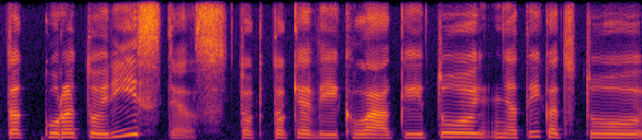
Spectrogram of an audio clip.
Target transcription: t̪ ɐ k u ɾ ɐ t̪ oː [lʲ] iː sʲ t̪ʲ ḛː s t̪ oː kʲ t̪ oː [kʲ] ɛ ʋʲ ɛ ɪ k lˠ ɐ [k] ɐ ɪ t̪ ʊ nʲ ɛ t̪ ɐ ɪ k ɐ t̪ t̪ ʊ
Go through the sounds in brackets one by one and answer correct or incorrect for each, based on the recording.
incorrect, correct, correct

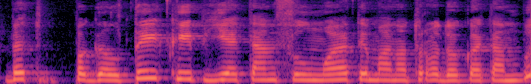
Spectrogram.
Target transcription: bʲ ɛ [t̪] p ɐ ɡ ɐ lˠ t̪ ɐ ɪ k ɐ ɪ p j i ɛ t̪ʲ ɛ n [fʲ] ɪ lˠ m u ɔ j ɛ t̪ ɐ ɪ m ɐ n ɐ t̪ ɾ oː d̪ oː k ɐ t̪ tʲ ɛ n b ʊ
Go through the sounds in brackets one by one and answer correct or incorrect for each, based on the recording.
correct, correct

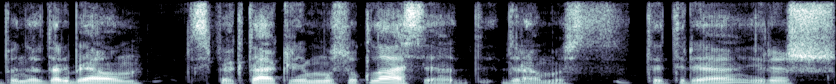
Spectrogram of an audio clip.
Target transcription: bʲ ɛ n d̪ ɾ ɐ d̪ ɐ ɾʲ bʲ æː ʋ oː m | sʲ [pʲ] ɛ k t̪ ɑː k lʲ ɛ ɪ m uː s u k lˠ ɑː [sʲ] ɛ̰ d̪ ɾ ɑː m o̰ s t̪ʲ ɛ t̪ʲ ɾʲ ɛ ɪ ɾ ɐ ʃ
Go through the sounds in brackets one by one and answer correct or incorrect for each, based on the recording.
correct, correct

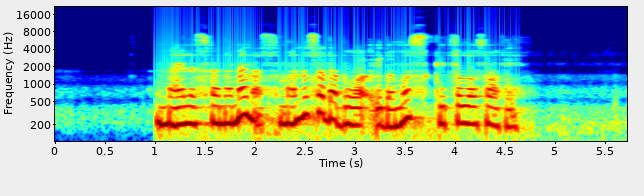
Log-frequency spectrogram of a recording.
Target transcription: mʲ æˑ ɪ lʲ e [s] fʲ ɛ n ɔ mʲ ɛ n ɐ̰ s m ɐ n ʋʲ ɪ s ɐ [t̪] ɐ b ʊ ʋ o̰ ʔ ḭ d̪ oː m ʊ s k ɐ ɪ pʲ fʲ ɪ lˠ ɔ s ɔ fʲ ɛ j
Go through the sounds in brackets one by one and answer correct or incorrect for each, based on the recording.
correct, incorrect

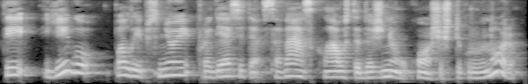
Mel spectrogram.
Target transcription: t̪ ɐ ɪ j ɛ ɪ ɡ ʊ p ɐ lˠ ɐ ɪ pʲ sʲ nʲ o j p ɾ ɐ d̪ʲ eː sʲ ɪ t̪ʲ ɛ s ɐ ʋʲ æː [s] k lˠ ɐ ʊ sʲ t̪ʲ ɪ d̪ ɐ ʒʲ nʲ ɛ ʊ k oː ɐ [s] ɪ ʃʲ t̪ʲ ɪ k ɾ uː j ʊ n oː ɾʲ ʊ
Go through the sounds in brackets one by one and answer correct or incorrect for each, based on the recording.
correct, incorrect

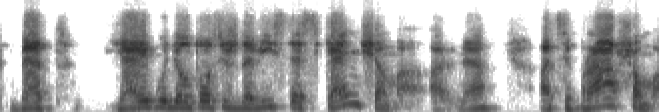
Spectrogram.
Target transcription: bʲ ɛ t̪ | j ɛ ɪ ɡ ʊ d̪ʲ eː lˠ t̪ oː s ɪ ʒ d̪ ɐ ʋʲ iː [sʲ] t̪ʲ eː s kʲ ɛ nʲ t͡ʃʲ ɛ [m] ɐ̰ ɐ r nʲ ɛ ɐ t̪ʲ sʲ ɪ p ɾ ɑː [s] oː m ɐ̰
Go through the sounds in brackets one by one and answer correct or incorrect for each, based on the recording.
correct, correct, incorrect

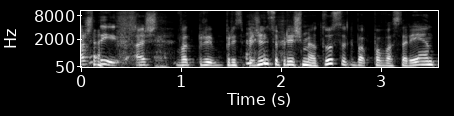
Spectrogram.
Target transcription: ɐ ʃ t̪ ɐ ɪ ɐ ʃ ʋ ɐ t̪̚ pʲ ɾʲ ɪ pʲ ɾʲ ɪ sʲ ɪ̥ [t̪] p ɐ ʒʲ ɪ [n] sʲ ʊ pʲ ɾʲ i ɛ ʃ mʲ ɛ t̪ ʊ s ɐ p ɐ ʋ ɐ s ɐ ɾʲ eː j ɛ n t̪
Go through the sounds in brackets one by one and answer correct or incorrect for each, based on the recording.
incorrect, correct

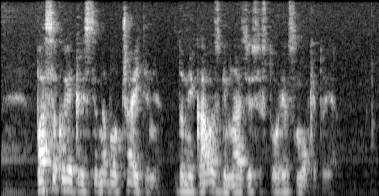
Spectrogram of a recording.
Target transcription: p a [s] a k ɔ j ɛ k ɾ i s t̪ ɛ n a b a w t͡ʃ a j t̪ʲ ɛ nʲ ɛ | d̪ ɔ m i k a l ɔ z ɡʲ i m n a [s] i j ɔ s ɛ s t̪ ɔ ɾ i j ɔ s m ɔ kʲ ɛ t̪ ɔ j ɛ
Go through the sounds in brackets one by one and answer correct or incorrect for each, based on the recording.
correct, incorrect

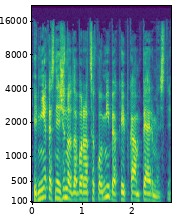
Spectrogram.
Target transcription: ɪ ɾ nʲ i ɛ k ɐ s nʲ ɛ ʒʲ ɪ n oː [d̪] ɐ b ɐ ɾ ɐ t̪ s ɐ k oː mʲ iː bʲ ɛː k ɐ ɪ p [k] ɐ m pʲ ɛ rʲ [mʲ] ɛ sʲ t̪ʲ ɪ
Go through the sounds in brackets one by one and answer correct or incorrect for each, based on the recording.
correct, correct, correct

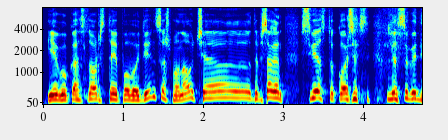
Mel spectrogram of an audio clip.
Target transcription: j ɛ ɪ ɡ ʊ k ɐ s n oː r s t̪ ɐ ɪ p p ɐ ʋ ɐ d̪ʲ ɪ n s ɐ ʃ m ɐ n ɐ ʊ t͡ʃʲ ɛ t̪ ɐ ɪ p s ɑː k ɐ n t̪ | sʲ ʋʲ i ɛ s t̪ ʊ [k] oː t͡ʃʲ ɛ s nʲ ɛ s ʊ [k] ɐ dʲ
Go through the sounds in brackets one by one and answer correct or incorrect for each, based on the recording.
correct, incorrect

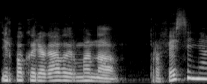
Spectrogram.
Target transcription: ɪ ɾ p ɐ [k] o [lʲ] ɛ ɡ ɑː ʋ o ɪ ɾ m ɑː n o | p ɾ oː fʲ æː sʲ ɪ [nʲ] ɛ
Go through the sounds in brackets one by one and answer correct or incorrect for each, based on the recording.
correct, incorrect, correct

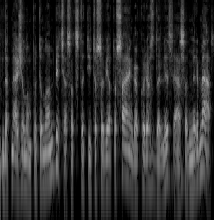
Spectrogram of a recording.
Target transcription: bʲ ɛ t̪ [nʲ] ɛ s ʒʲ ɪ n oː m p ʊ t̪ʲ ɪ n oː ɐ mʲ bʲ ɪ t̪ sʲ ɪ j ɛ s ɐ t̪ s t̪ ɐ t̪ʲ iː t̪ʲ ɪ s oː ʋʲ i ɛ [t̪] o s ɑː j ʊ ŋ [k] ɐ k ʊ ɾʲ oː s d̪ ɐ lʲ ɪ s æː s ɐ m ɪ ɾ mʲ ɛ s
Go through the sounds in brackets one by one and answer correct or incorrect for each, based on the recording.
incorrect, correct, incorrect

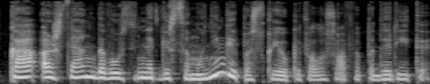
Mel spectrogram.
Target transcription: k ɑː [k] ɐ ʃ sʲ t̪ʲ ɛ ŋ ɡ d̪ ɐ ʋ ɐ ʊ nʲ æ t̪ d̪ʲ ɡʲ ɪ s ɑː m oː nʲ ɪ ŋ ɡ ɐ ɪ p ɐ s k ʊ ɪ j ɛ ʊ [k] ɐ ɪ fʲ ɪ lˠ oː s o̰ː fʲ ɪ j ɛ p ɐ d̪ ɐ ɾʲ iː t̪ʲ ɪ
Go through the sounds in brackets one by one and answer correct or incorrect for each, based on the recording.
incorrect, correct

